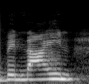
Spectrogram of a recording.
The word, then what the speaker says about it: benign: Here N is silent, and then benign. In this word, letter G is silent.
